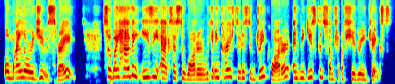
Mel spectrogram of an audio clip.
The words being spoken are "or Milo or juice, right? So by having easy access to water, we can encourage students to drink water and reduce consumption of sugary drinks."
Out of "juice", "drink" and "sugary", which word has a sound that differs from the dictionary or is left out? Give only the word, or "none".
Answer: none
